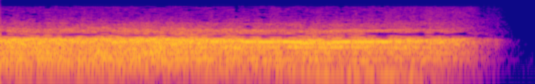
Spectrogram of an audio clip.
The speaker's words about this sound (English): Okay, now brace yourself. I'm shoving the brakes on hard.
